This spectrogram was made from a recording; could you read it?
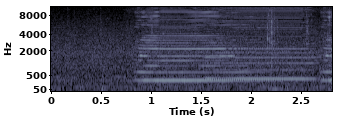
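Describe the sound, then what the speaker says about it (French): A BR Class 92 electric locomotive horn sounds in Train Simulator 2018, a sustained loud two-tone blare rising over a low running rumble and lasting about two seconds. "le conducteur doit utiliser l'avertisseur"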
